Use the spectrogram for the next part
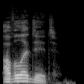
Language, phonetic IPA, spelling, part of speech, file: Russian, [ɐvɫɐˈdʲetʲ], овладеть, verb, Ru-овладеть.ogg
- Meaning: 1. to seize, to capture, to become the owner of 2. to overcome 3. to get control over, to dominate 4. to master, to become proficient at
